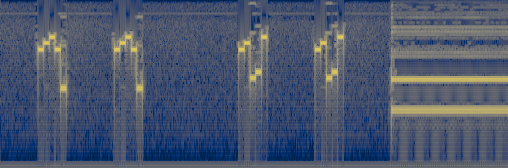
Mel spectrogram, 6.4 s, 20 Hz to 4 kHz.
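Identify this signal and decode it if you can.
Five-tone selective call (ZVEI), heard as quick runs of five tones, tones of about 70 ms. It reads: 89081 89081 89340 89340
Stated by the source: ZVEI five-tone selective call 89313, received by SDR.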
